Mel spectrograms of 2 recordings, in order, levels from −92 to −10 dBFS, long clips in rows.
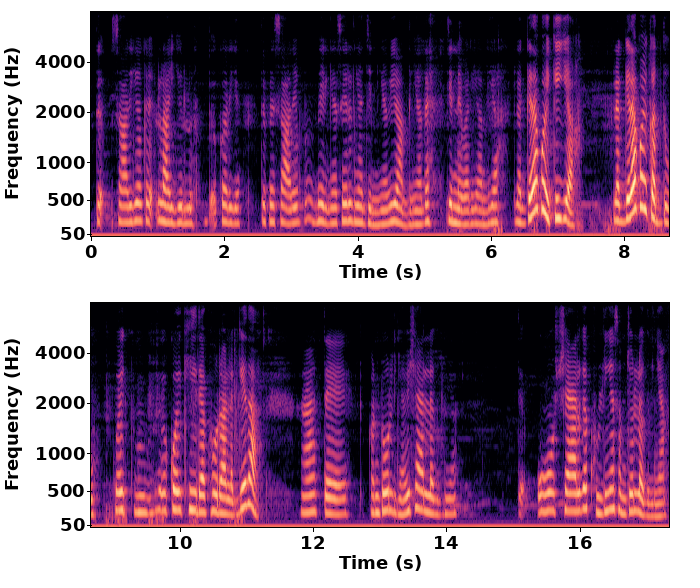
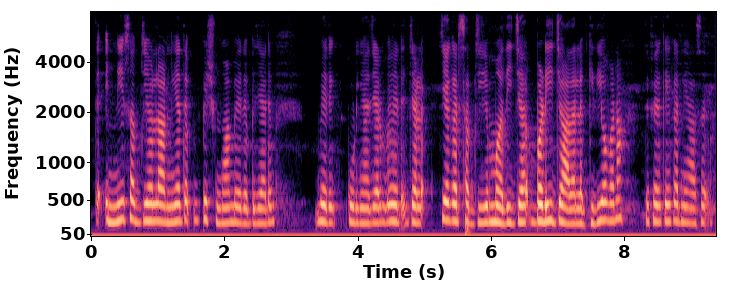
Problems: none marked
